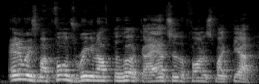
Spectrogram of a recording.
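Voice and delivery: usual speaking voice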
